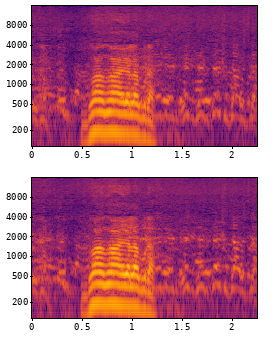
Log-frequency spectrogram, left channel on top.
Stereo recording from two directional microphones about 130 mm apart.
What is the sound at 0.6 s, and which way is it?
Speech, centre (ahead or behind).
